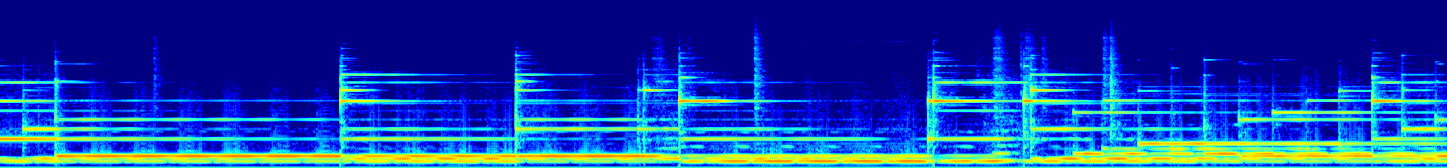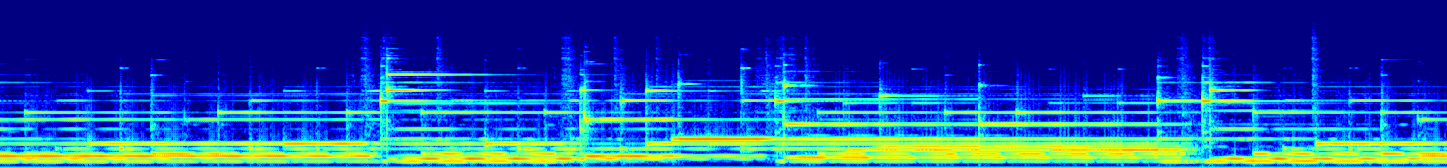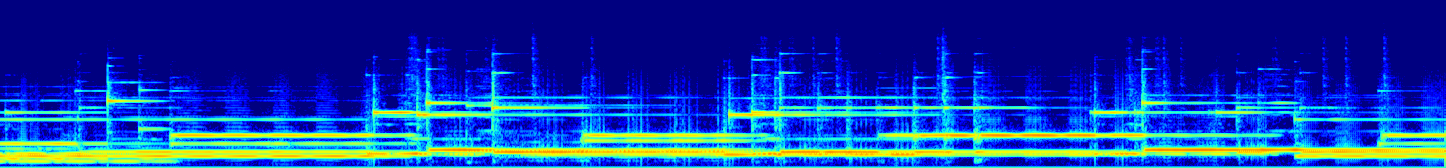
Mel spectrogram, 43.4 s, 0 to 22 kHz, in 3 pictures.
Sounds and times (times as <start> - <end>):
Marimba, xylophone: 0.0 - 43.4.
